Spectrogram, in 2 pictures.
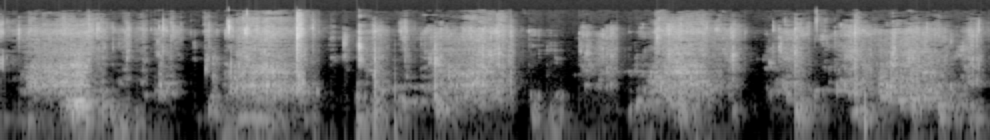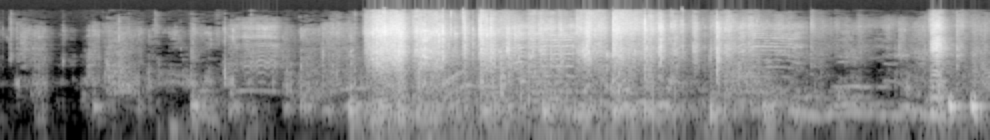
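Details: Goat bleating during milking with its kids nearby: scattered soft calls, then a louder burst of harsh, wavering bleats near the end among rustling and handling noise.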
